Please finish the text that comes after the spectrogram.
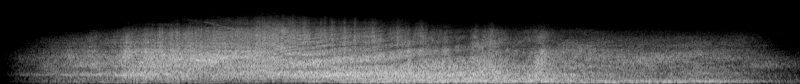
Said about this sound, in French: On peut y voir de magnifiques atterrissages et décollages d'avions aujourd'hui devenus très rares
